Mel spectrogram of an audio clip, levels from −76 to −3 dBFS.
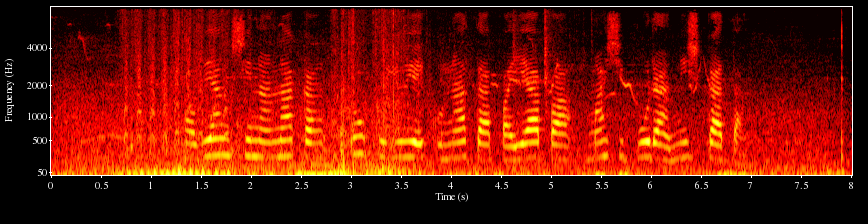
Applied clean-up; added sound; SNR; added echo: none; Bird; 0 dB; none.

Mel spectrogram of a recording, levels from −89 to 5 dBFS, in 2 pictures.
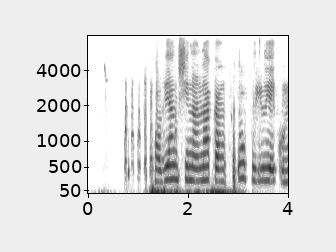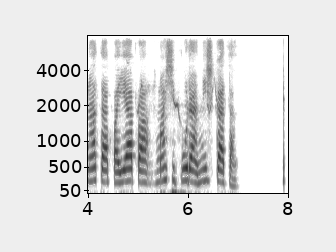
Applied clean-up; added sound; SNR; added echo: neural mask model Resemble Enhance denoiser.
